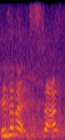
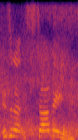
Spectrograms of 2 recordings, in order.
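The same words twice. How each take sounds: First: Losing her voice; hoarse, voice giving out. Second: Hoarse, strained voice. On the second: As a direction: push through a lost voice. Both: Real, not acted. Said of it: "sorry, I got no voice today".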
